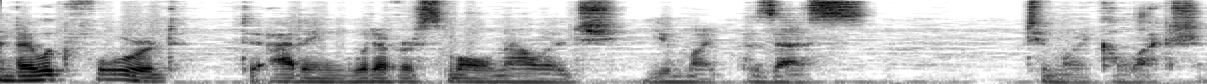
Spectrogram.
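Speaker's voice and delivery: soft, half-whispered throughout. Speaking to visitors who want to get into the city, half-whispering. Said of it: "The Sphinx is whispering".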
